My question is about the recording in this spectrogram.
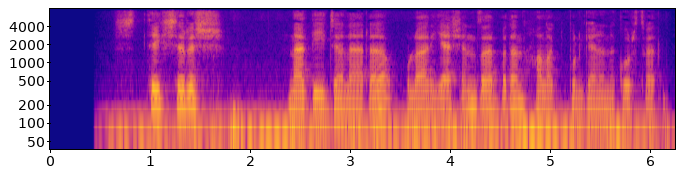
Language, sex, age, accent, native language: Uzbek, male, 19-29, Farg'ona, Uzbek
